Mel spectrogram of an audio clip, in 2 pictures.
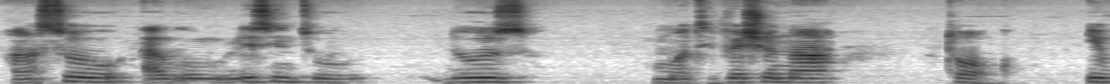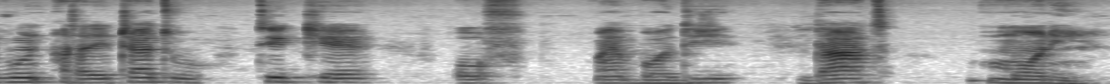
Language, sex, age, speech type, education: Nigerian Pidgin, male, 30-45, spontaneous, tertiary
